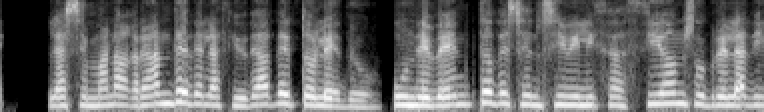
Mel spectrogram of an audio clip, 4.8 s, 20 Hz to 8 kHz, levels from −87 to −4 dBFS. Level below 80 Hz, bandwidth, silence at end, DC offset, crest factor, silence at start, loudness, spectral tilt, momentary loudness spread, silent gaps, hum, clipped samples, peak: -42 dBFS; 8 kHz; 0 s; under 0.1%; 12 dB; 0.3 s; -13 LUFS; -5 dB/octave; 5 LU; none; none; 0.1%; 0 dBFS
